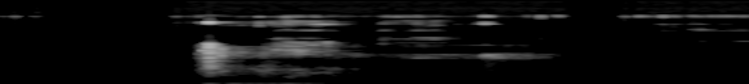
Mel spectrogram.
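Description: A metal gate clanks open.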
